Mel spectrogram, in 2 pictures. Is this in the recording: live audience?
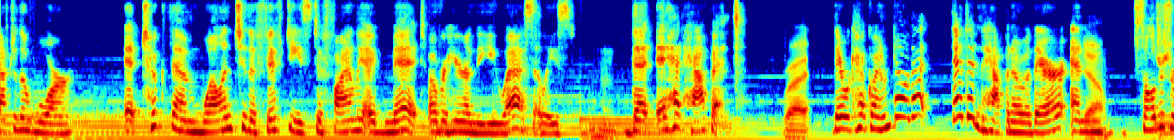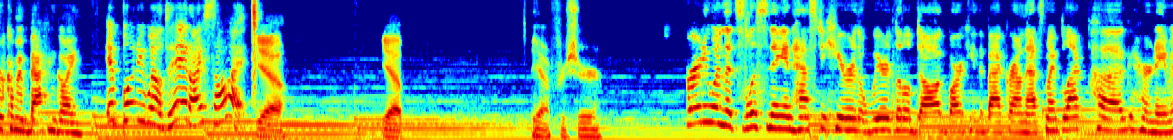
no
